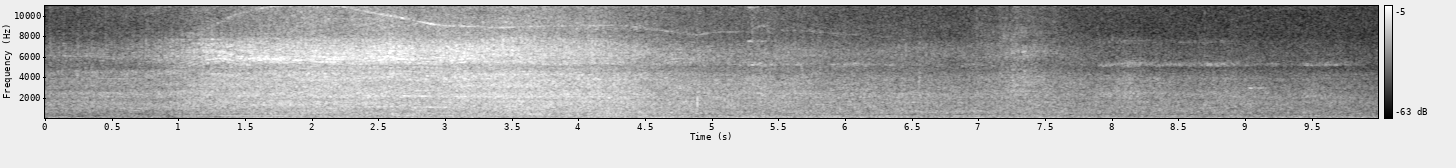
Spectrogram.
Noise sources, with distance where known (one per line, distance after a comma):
medium-sounding engine, near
